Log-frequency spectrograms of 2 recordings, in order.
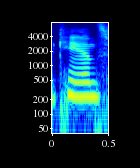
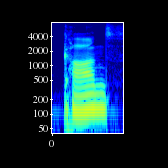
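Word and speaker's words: Cannes: Should we start a film festival called the Can's film festival? And it's just There is a What's How's it pronounced? Cons. I think most people just say can cans.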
